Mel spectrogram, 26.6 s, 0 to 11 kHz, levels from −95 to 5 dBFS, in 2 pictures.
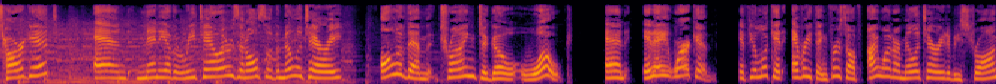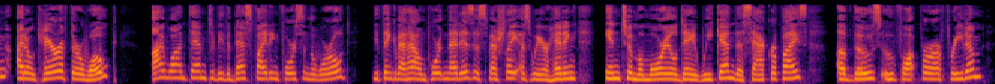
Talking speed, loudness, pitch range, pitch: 175 wpm, -21 LUFS, 220-265 Hz, 240 Hz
